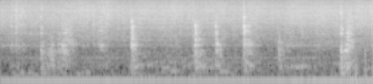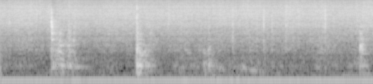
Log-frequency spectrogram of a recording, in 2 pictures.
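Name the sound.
stirring onions frying in coconut oil in a pan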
